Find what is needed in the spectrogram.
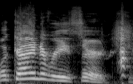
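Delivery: sudden, loud, high, shrill blurt. Recounting a story, quoting one man's reaction, loudly. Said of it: "loudly just goes".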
